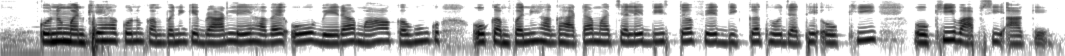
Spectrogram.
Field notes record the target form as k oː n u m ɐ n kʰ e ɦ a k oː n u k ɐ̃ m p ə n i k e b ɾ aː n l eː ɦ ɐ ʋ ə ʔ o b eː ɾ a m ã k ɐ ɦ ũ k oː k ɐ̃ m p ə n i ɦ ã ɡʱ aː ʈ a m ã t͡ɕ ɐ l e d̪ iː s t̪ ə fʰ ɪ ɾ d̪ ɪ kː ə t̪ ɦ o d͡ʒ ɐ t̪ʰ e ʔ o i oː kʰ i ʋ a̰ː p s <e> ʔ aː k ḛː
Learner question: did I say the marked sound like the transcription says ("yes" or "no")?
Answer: no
